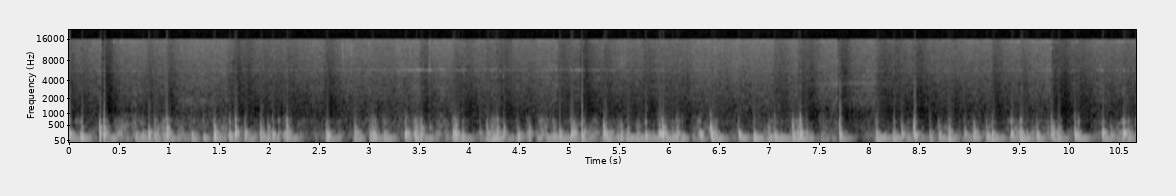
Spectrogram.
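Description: A small hollow white ceramic jar is held upside down in the hands while fingertips and nails tap rapidly on its glazed ceramic base. The result is a dense, continuous patter of soft, dull, hollow knocks, mostly deep with a low resonance around 195 Hz. Each tap dies away almost at once, with no bright ring.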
